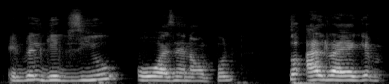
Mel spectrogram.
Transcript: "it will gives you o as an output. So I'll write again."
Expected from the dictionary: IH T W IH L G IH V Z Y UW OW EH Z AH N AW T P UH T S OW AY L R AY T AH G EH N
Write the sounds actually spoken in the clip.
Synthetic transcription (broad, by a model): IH T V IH L G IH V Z Y UW OW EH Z AH N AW T P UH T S OW AY L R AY AH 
